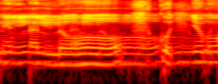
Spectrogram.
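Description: A man chanting in a drawn-out melodic voice, holding long notes whose pitch wavers, with a short break in the middle.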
